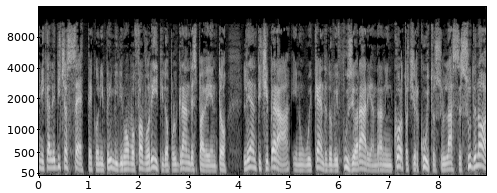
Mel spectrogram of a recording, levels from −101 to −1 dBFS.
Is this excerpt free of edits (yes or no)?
yes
